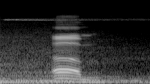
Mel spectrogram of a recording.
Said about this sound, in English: Sorry, we got a loud truck. Loud truck coming by.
